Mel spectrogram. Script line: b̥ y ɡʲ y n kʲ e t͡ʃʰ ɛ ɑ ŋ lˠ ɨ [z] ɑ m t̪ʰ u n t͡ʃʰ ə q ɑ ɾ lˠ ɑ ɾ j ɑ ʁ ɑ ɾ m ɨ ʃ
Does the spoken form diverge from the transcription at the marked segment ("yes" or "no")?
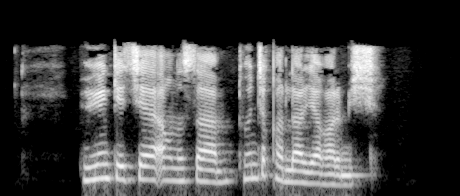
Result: yes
